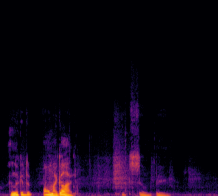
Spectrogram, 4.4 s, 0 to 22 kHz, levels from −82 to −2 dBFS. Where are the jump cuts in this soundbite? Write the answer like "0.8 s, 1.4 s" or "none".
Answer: none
